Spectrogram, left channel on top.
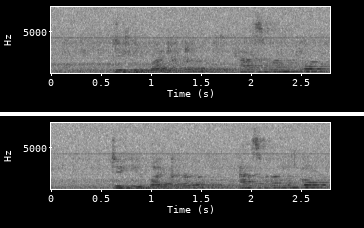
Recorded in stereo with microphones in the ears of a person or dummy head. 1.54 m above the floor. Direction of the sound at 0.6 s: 65° right (ahead or behind).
